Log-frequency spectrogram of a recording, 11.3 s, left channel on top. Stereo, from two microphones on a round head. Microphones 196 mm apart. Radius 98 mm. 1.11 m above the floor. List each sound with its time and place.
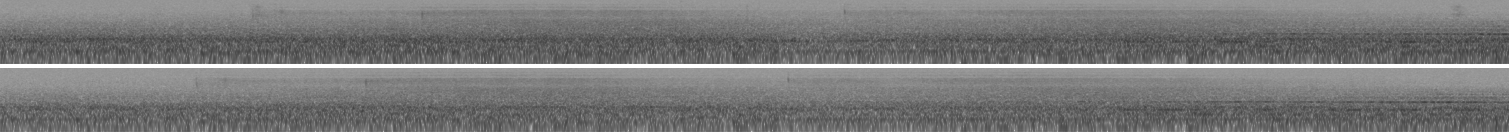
Only background noise.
